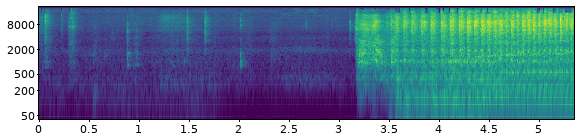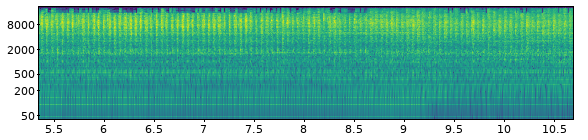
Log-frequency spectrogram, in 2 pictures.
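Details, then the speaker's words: Honda XL1000 Varadero V-twin at idle: loud, fast metallic clatter on every beat; owner suspects the gearbox input shaft bearing at the sprocket or rear cylinder, gear changes fine. "so as you can hear that is one hell of a big rattle obviously my main question is going to be is it the actual where the sprocket is the main input shaft that goes into the gearbox"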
